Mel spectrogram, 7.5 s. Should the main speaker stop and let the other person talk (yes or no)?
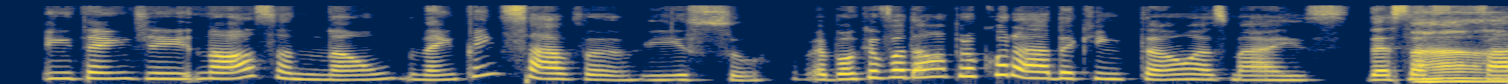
yes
